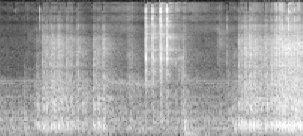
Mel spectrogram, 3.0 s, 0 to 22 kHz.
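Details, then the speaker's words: BMW E60 M5 S85B50 V10, sold as blown head gasket, valve covers off, engine turned slowly by hand with a 32 mm socket: faint irregular clicking and bursts of rattle; owner suspects timing chain or cam, not confirmed; low compression found in cylinders 4, 8, 9. "Oh, that doesn't sound good. That sounds like timing"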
